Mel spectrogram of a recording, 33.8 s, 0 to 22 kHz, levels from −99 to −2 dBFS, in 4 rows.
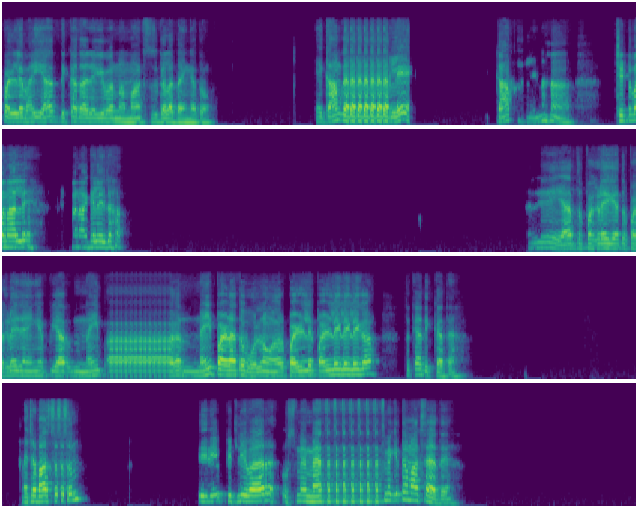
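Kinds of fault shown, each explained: Repeated frames: a short run of compressed frames is decoded again and again, so the same slice of speech replays as a stutter. Seven stutters occur between 4.6 and 30.4 s. Blocks of 64 to 128 ms repeat two to twelve times, lengthening the audio by up to 0.77 s each time. On a waveform, identical block shapes tile side by side. A spectrogram shows the same pattern copied.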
